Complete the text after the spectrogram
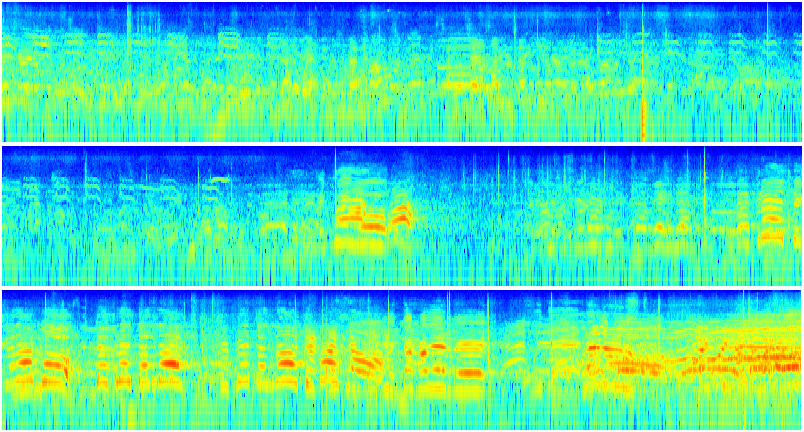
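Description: Young men call out and shout to each other outdoors.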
